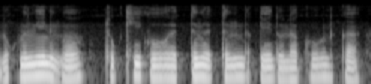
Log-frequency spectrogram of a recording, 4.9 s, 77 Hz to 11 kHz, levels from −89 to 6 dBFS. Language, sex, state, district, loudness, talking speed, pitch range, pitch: Garo, male, Meghalaya, South Garo Hills, -15 LUFS, 95 wpm, 110-120 Hz, 115 Hz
